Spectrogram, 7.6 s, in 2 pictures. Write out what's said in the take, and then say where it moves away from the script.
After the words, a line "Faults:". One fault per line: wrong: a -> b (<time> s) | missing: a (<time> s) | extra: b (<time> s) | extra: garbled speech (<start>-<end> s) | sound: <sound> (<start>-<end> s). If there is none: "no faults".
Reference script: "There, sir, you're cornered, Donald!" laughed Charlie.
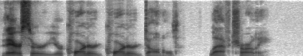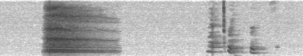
"There, sir, you're cornered cornered, Donald!" laughed Charlie.
Faults:
extra: cornered (1.3 s)
sound: sigh (4.3-5.3 s)
sound: sigh (6.4-7.3 s)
